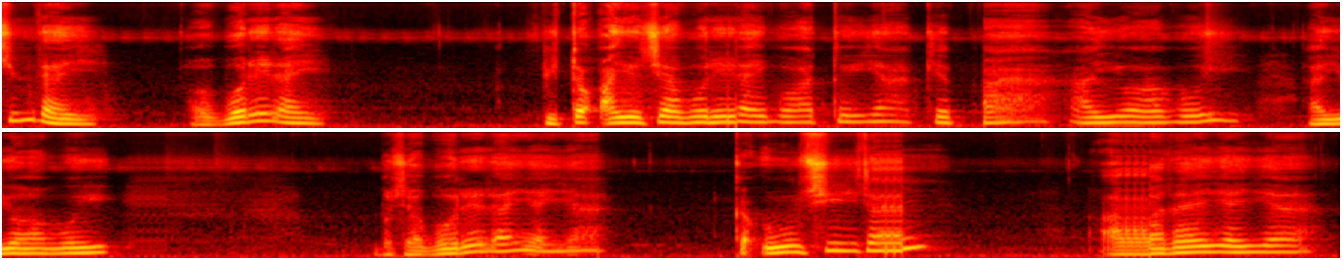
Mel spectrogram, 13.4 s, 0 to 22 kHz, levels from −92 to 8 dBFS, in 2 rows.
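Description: Repeated buffer faults occur at 1.72, 3.64, 4.88, 7.4, 9.64, 11.12 and 12.32 s. Fresh audio arrived late, so the last block, consistent with a 40 ms buffer, replayed. Most give a single brief stutter. At 7.4, 11.12 and 12.32 s it repeats two or three times, skipping up to a tenth of a second of speech.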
